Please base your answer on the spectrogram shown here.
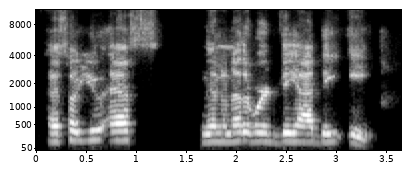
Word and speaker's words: sous vide: sous vide machine will basically it'll set the water at any temperature you want.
